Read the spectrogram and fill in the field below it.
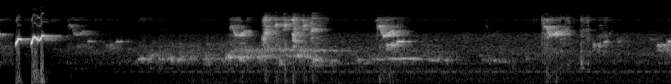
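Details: Kutilang emas bulbul singing vigorously, recorded for attracting wild birds: a sharp opening whistle, then scratchy chattering bursts and soft warbled notes over a steady faint background hiss.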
